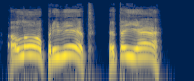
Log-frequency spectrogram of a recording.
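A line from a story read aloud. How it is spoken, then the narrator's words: Joyful yell. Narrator (Russian): веселый голос радостно завопил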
